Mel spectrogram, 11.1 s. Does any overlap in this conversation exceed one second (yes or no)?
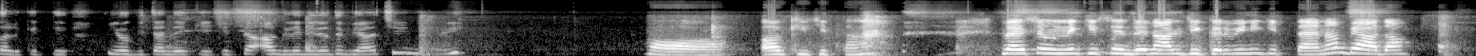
no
